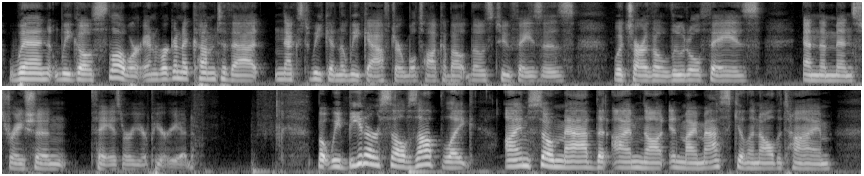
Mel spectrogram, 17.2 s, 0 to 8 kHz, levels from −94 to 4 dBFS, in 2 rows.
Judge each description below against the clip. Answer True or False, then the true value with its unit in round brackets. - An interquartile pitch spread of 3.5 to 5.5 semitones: True (4.3 semitones)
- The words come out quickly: False (185 wpm)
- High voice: False (145 Hz)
